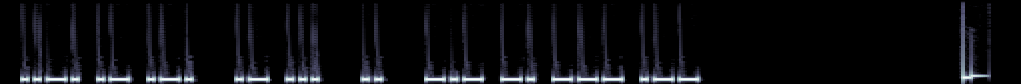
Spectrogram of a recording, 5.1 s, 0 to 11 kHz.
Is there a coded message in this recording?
Yes: Morse code from 0.1 to 3.5 s, heard as a keyed tone, about 38 wpm, 700 Hz. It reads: FAR AS I KNOW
